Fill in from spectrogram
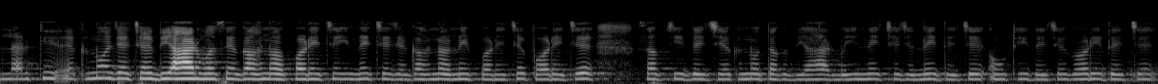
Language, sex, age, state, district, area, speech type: Maithili, female, 30-45, Bihar, Darbhanga, urban, spontaneous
